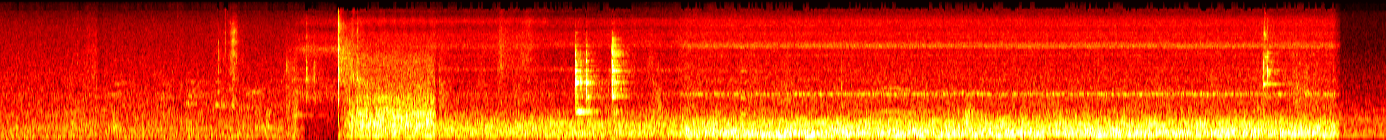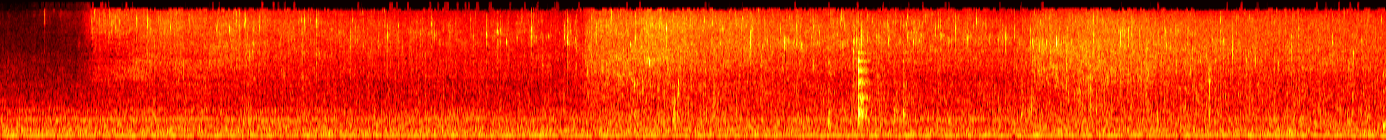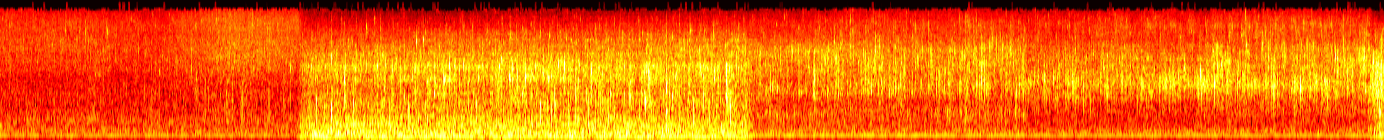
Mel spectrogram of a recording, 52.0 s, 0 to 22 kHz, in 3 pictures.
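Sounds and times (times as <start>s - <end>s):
food sizzling in hot oil: 18.4s - 51.9s.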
